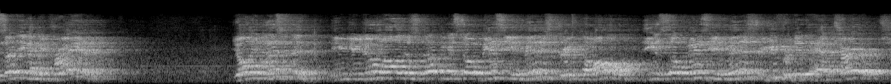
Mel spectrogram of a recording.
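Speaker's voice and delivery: high and loud, driving the point home; rising preacher's call, high and loud; preaching at full force. Acted. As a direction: preach it hard to the congregation. Preaching climax.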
